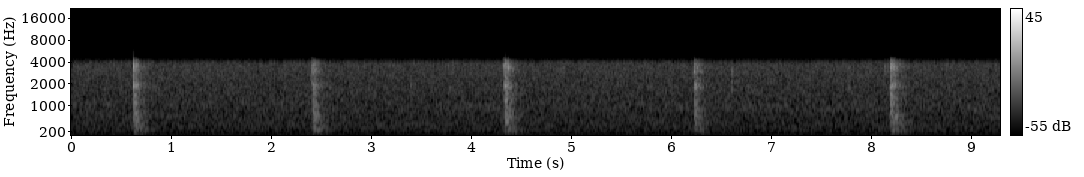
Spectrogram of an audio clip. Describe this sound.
A clock tick-tocking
